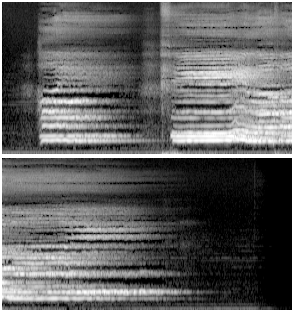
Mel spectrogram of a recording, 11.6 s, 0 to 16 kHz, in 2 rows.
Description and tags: A short layered vocal clip from a project I'm working on, wherein I'm singing "I feel half alive".
Recorded in Ardour with the UA4FX interface and the Behringer C3 mic.
Please note, the squeaky noise in the background can not be heard in the downloadable version.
